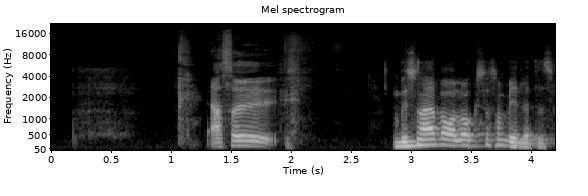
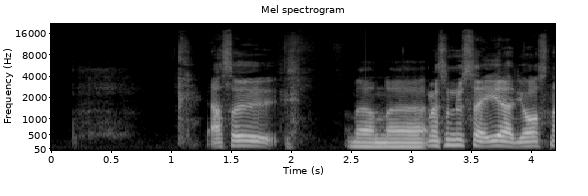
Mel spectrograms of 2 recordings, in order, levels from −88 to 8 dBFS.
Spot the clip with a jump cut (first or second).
second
